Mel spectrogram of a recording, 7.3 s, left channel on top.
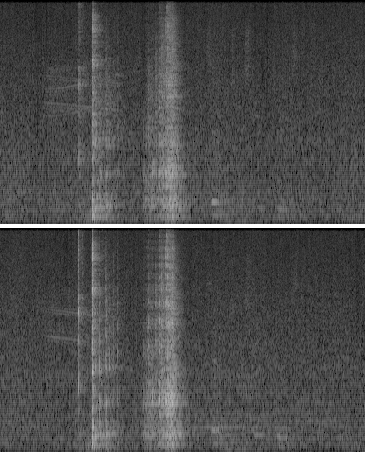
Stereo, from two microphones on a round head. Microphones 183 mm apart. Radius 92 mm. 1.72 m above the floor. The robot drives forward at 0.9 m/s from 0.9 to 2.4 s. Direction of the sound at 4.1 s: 50° left (ahead or behind).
